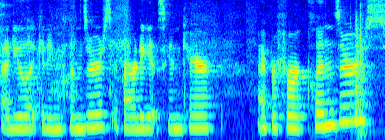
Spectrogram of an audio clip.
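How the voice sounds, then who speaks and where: A woman keeps a moderate pace and ordinary pitch variation while noticeable background noise sits behind her. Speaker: beauty vlogger. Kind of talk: casual unboxing review. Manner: rambling, hesitant.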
